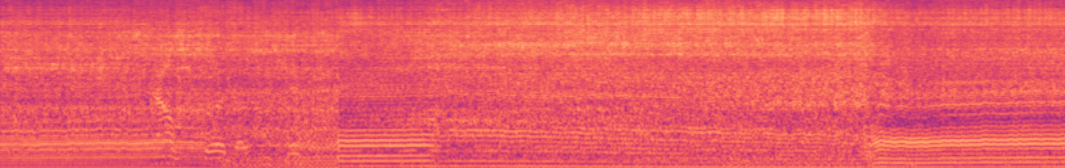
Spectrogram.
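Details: Motorized bicycle ("the Mule") small two-stroke kit engine, brought in for a no-start; buzzy drone dips, then picks back up cleanly and holds steady; running properly before teardown, which later found fuel in the float and a thin clutch pad.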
